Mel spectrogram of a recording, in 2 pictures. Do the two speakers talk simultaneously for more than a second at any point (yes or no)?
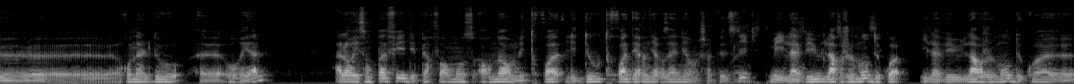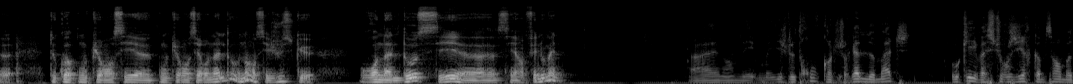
yes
